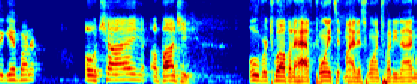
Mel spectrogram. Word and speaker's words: Ochai Agbaji: And go ahead and give me that pronunciation again, Barner. Ochai Agbaji.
